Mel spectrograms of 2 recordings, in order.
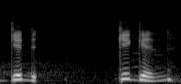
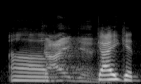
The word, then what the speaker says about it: Gigan: They are playing with Of Wolves, The Ever Scathed, and Gigan. Geigen, thank you. Morgan tried to pronounce it. I'm and not she good failed at miserably.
